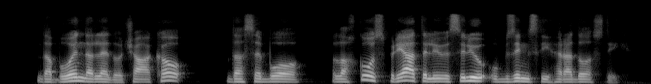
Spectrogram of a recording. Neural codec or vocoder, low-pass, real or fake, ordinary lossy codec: codec, 24 kHz, 0.9 kbps, WavTokenizer, large speech release; 10.8 kHz; fake; MP3, 64 kbps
